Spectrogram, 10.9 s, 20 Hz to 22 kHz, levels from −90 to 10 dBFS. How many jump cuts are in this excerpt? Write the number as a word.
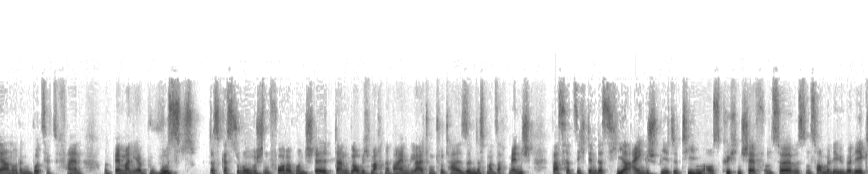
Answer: two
